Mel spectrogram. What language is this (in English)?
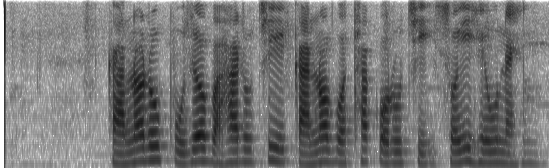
Odia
